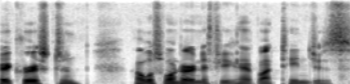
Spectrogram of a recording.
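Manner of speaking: play-acted tipsy, boozy, drunk-sounding voice. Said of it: "he sounds drunk".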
